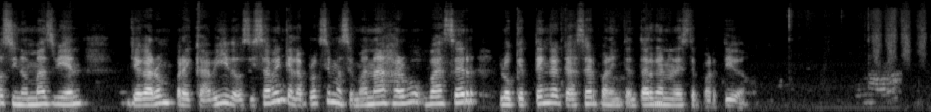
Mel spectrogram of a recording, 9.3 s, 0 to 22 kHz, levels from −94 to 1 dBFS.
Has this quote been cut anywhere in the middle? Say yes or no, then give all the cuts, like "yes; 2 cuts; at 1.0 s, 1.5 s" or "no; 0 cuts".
no; 0 cuts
